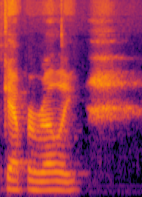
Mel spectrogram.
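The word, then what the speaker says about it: Schiaparelli: Ronnie says woohoo scaparelli no and it's not spelled like that but yeah that's fine that's funny it's not scaparelli's capparelli that'd be really funny though I actually uh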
